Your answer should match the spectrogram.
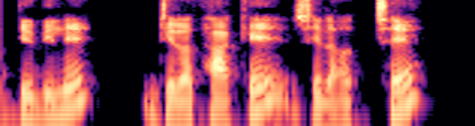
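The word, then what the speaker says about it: ح: এই ফোঁটাটাকে বাদ দিয়ে দিলে যেটা থাকে সেটা হচ্ছে হা। এটা হচ্ছে হা, নরমালি হা অনেকটা বাংলা হয়কার হায়ের মতো। আর এই যে হাটা আছে এটা উচ্চারণ করতে হয়, আমরা যে খাবার খাই,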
